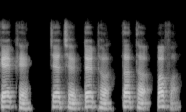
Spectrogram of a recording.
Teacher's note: अघोष वर्ण यानी ऐसे वर्ण जिनके उच्चारण में स्वर तंत्रियों में कंपन नहीं होता है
